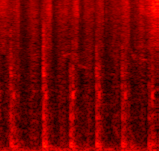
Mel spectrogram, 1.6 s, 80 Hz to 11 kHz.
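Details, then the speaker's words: 1997-2006 Jeep Wrangler TJ rear seat rocked by hand: sharp metallic clicks, about four a second, from metal-on-metal contact at a loose pivot pin, either at the rear or the front pins; owner plans padding with athletic tape. "and when the seat moves, makes a little bit of a, metal clicking sound. So it's either here or at the pins that are at the front there."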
